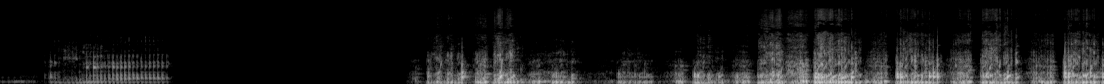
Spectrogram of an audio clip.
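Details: Lion giving a short low roar, then after a silent pause a long stretch of gruff, pulsing, harsh growl-roars repeated in quick succession.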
